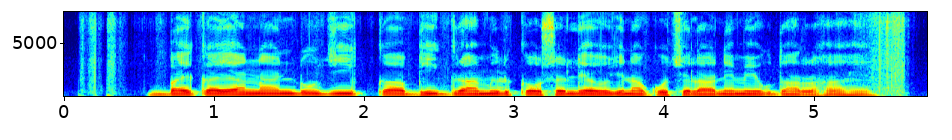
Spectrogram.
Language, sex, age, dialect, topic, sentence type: Hindi, male, 25-30, Awadhi Bundeli, banking, statement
